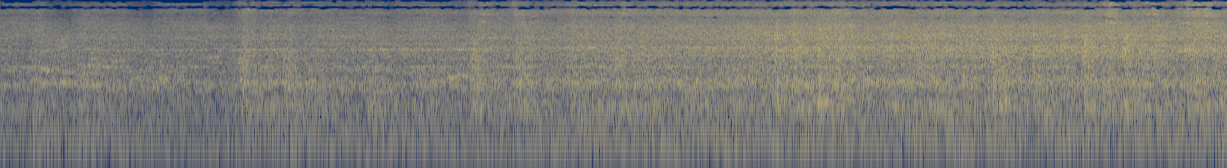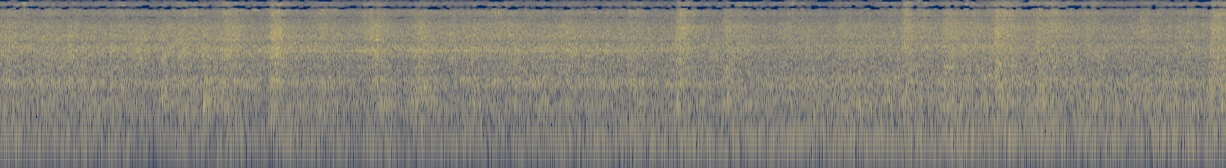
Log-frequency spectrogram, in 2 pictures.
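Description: Chicago Transit Authority "L" rapid-transit train running on elevated track, a steady rumble of wheels and motors that grows louder as it comes close. From about halfway through, clicks from the wheels crossing rail joints come through.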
